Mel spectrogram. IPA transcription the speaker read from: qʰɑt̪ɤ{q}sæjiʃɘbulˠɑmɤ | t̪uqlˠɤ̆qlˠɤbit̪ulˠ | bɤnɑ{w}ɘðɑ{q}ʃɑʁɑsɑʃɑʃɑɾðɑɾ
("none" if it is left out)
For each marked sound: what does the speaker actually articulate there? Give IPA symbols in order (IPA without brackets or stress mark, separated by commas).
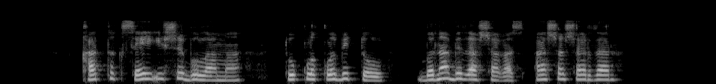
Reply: q, b, none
